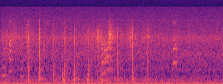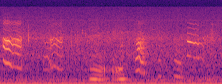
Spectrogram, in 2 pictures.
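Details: Young Eskie puppies, two weeks old and learning to walk, start with a run of soft tapping sounds, then give several thin, falling, mewing whines. A woman talks gently to them indoors.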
